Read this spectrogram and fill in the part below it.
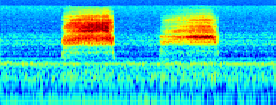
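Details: Barn owl pair resting on their nest box with nestlings inside, wild birds under research monitoring; two drawn-out breathy screeching hisses, each under half a second, separated by a brief pause, with soft hum behind.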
